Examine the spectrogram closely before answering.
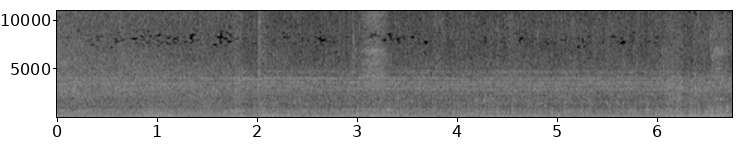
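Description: Spiced curry gravy simmering in an aluminium pot, a steady bubbling hiss, as fried green-banana koftas are set into it by hand, with a few faint clicks.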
